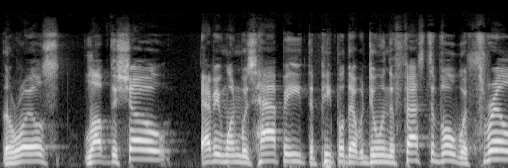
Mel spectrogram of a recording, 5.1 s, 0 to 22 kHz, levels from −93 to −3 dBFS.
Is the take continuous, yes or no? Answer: yes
